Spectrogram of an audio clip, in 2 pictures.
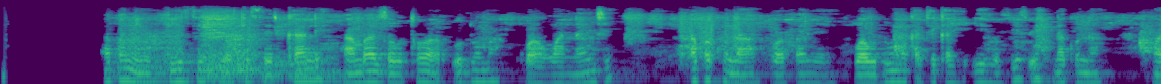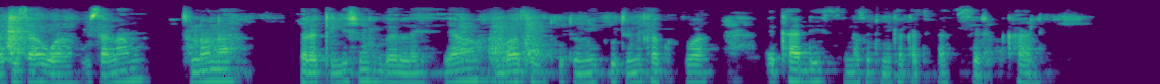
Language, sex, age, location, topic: Swahili, male, 18-24, Nakuru, government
